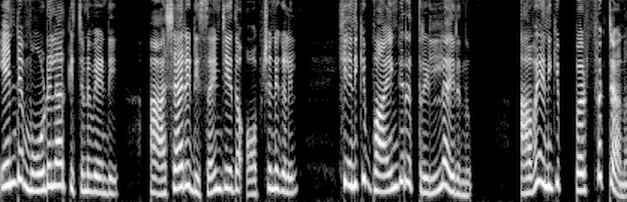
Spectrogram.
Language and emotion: Malayalam, happy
